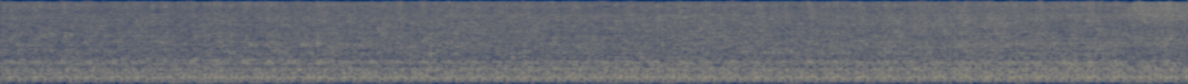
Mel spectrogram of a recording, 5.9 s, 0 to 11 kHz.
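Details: Fully rebuilt Magnum 318 V8 (360 cam, roller lifters, new timing set, valve job) after fixing a carburetor vacuum leak and setting timing, running through heat cycles: deep even burble, no misses, knocks or ticks; healthy idle.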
